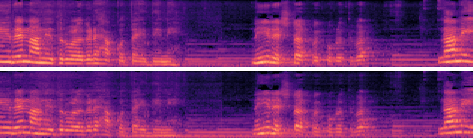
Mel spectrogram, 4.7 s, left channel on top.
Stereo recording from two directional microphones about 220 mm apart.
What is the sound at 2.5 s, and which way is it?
Speech, 25° left (ahead or behind).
